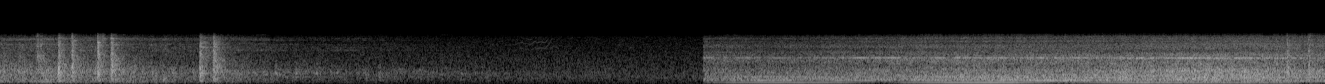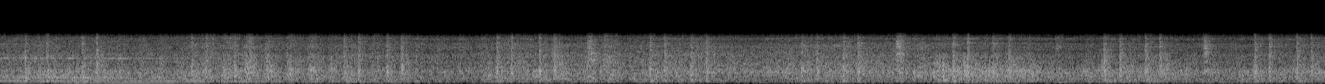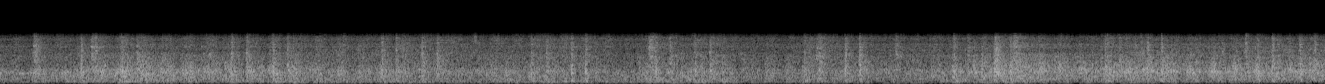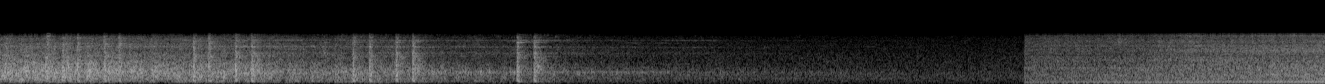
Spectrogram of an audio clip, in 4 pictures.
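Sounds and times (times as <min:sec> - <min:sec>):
low locomotive engine: 0:07.0 - 0:48.1, 0:50.0 - 0:53.0.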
